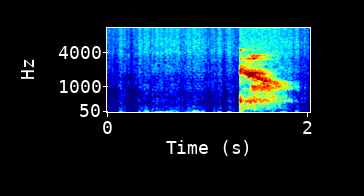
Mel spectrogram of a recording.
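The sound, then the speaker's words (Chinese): A voice imitates a rabbit's yawn: after a second of soft, breathy quiet, a loud open-mouthed yawn bursts in and slides downward in pitch, trailing off at the end, as the rabbit falls asleep. “兔子打了个哈欠，也跟着睡着了。”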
